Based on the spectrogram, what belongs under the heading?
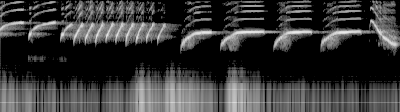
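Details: Lure song of a canary, meant to prompt other canaries to sing: a brief rapid rattle of notes, then several rising, upswept whistles spaced about half a second apart, with soft low knocks beneath.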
